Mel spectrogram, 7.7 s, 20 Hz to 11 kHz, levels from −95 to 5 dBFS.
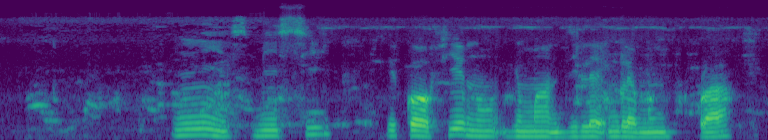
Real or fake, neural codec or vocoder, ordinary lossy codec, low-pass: real; none; Opus, 32 kbps; 7.2 kHz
